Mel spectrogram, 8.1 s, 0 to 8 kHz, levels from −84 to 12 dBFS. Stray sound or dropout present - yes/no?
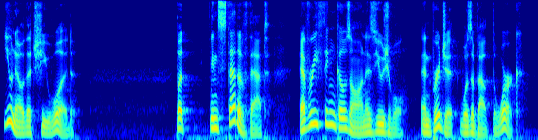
no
